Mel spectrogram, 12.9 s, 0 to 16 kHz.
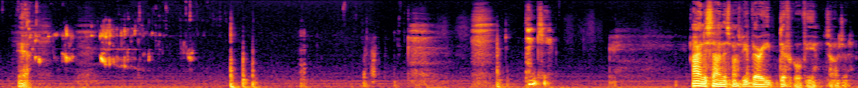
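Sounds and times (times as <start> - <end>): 
water trickling into a glass: 0.3 - 3.1
speech: 7.9 - 8.3, 10.4 - 12.8.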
